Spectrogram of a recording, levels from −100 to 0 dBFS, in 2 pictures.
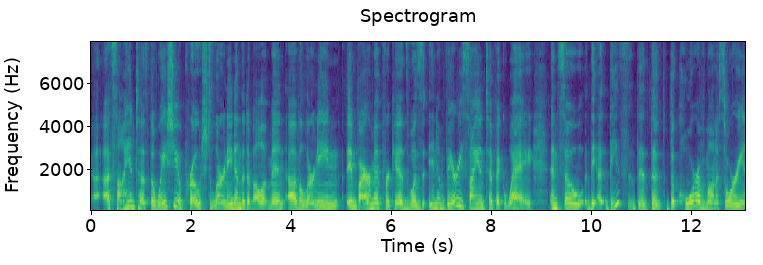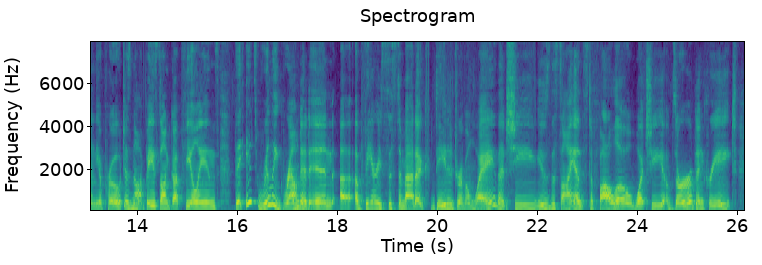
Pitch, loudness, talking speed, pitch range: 190 Hz, -20 LUFS, 145 wpm, 170-220 Hz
